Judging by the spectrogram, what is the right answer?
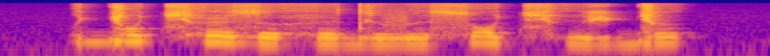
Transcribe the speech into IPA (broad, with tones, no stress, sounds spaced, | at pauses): ɟ ɔ˧˥ t͡ɕʰ ɛ˧ z ə˩ h ɛ˩ d ɪ˩ v ɪ˩ s ɔ˧ t͡ɕʰ i˩ ʒ ɟ ə˧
